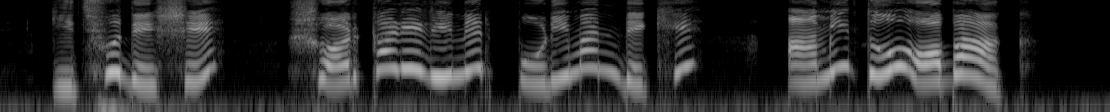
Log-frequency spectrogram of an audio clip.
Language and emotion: Bengali, surprised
